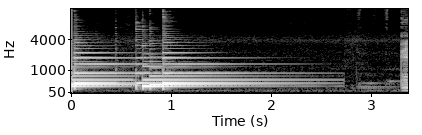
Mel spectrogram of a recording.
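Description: A ukulele chord with fingers on the second fret of the fourth, third and second strings is strummed in a few quick strokes close up, then rings out and slowly decays before a faint muted touch at the end.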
